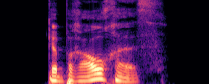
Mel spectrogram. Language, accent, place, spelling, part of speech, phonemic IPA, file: German, Germany, Berlin, Gebrauches, noun, /ɡəˈbʁaʊ̯xəs/, De-Gebrauches.ogg
- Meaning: genitive singular of Gebrauch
